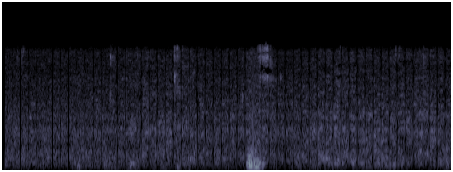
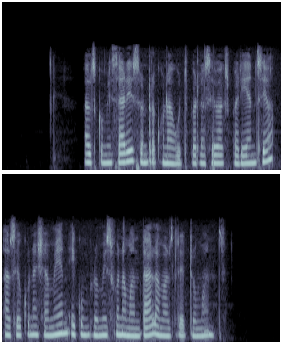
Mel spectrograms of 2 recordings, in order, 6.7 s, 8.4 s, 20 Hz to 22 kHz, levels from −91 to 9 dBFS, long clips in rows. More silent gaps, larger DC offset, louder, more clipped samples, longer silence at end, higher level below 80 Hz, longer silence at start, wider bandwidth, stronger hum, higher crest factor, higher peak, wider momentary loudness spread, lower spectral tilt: neither; neither; second, -51 LUFS vs -21 LUFS; neither; second, 0 s vs 0.85 s; second, -72 dBFS vs -52 dBFS; second, 0.05 s vs 1.25 s; about the same, 7.6 kHz vs 7.8 kHz; neither; first, 24 dB vs 18 dB; second, -26 dBFS vs -4 dBFS; first, 14 LU vs 5 LU; second, -4 dB/octave vs -5.5 dB/octave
